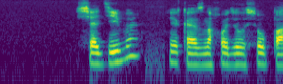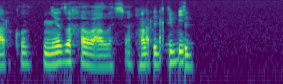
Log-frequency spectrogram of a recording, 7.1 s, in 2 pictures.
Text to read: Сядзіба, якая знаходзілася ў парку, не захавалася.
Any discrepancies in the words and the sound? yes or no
yes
